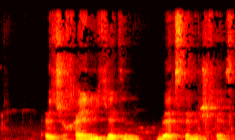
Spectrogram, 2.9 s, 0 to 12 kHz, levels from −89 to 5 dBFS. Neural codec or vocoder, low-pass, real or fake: none; 10.8 kHz; real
